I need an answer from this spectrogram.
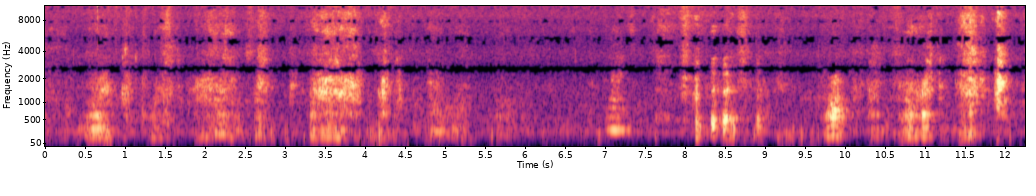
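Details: Two pet corgis playing indoors and vying for dominance: low rumbling growls and short grunting bursts come in uneven spurts, with a few higher yelping notes near the end.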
